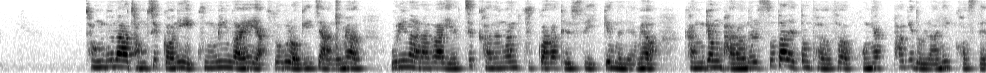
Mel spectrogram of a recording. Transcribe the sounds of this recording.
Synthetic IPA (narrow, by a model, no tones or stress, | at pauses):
t͡ɕʌŋbunat͡ɕʌŋt͡ɕʰik͈wʌɲikuŋminɡwae̞jak̚s͈oɡɯɾʌɡid͡ʑianɯmjʌn | uɾinaɾaɡaje̞t͡ɕʰɯk̚k͈ʰanɯŋɦankuk̚k͈aɡatwe̞ɭs͈uit̚k͈e̞nːɯɲamjʌ | kaŋɡjʌŋpaɾʌnɯɭs͈odanɦe̞t̚t͈ʌntʰʌʌsʰʌkʌŋjak̚pʰaɡinoɭːaɲikʌse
